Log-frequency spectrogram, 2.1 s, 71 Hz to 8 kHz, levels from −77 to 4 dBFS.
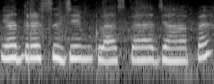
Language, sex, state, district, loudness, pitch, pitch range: Hindi, female, Jharkhand, Garhwa, -13 LUFS, 290 Hz, 275-310 Hz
